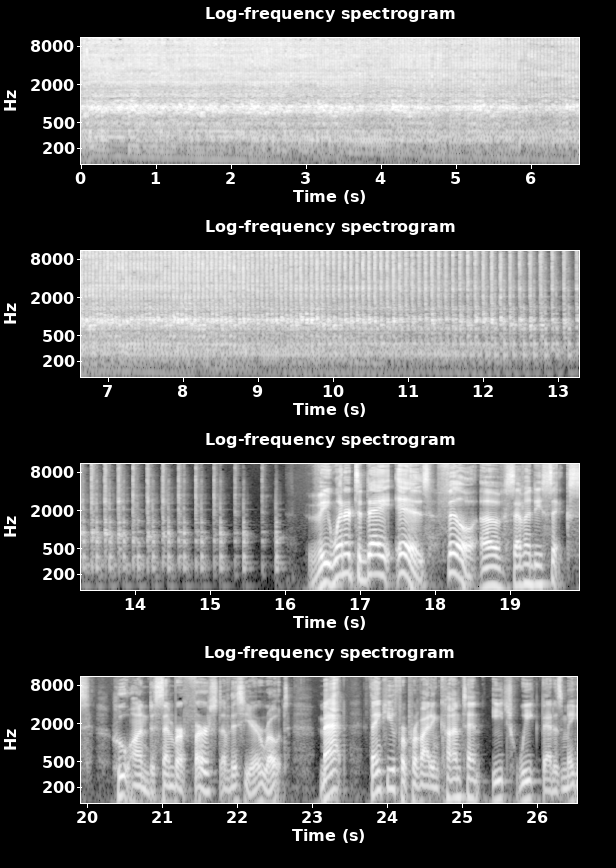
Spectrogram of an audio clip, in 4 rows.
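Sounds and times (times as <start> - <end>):
prize wheel spinning with ratcheting clicks: 0.0 - 15.9
speech: 16.5 - 26.5.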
